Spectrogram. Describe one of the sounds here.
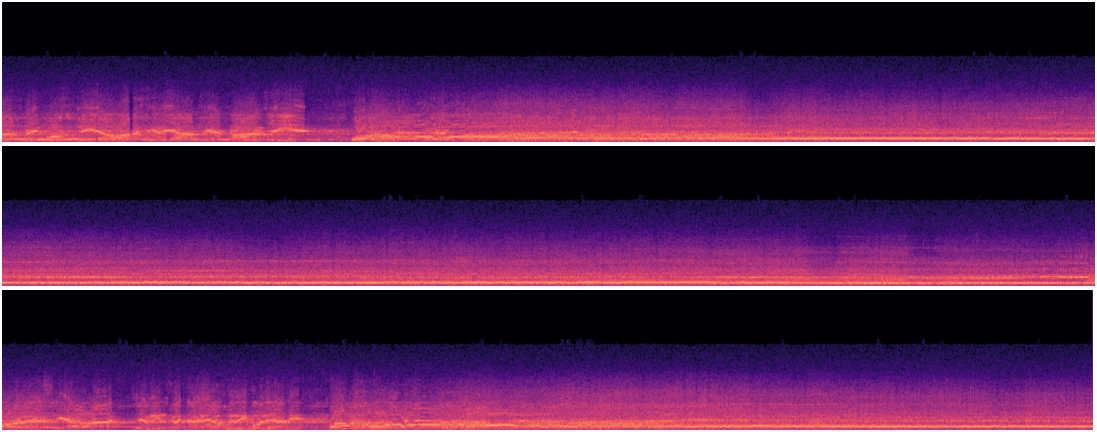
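A large crowd chants together in long, drawn-out tones outdoors.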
